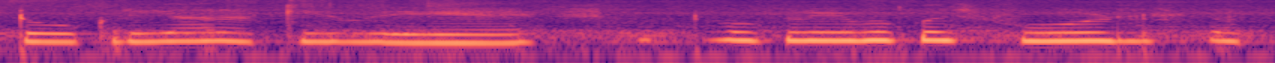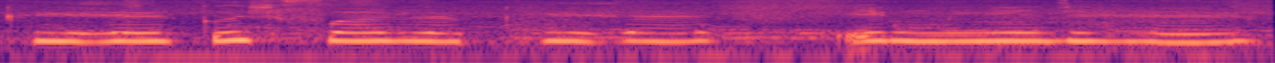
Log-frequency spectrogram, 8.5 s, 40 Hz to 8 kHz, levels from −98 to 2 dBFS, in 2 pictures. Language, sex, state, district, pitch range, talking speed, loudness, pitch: Hindi, female, Uttar Pradesh, Budaun, 245-260 Hz, 120 wpm, -25 LUFS, 255 Hz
